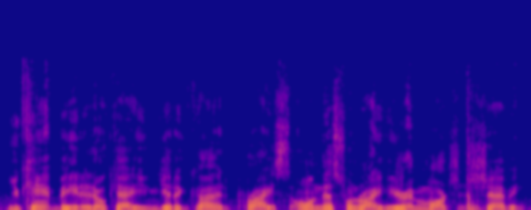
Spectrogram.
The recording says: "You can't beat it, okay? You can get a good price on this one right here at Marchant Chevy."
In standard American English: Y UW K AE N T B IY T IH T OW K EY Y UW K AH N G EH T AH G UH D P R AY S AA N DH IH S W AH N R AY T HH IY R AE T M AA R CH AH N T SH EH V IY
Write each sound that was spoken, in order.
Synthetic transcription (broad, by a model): Y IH K AE N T B IY T IH T OW K EY Y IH K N G EH T AH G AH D P R AY S N DH IH S W AH N R AY T HH IY R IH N M AA R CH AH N SH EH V IY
